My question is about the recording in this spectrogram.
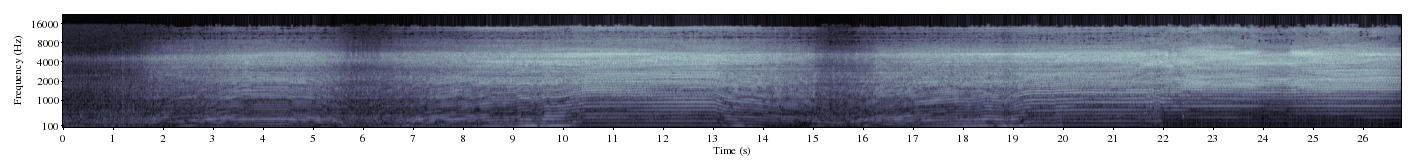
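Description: Small electric motor of a variable-speed mini grinder whining as its speed is turned up and down on the control box knob. The pitch climbs, dips, climbs again, falls almost to a stop midway, then rises and holds at high speed near the end.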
